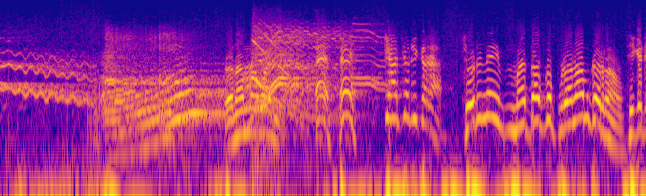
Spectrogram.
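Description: A middle-aged man shouts with agitation, close by.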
